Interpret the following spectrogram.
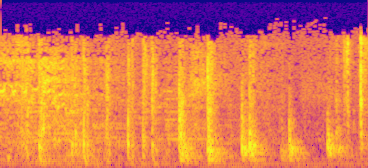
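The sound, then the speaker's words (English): A horse whinnies and snorts over a steady clatter of hooves that slow and stamp as a cowhand reins it in in front of a sheriff's office. There are no voices, and the sounds come in loud repeated bursts. “Early the following afternoon, a cowhand from one of the outlying ranches hurriedly drew rein in front of the sheriff's office.”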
